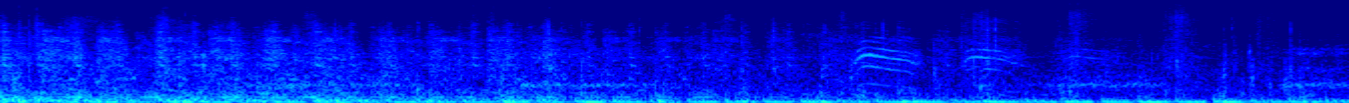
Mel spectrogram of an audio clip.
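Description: Heavy footsteps tread steadily through grass and dirt.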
